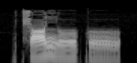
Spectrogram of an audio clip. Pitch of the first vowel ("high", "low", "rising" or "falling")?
rising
